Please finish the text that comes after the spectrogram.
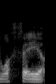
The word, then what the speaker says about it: Lafayette: here below the Y and lefat Boulevard or Lafayette Boulevard how it's pronounced here in Fredericksburg um this would look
